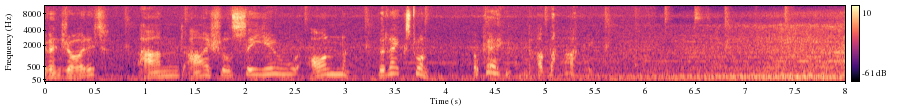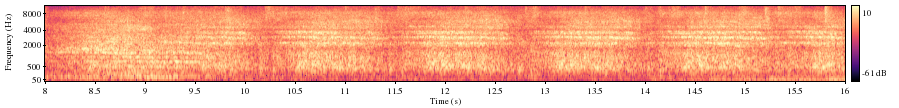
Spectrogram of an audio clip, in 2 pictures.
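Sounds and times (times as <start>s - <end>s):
train engine hum: 0.0s - 16.0s
train wheels rumbling: 0.0s - 16.0s
wheels squealing on rails: 5.9s - 16.0s.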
